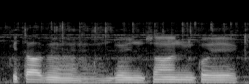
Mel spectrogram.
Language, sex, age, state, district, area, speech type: Urdu, male, 30-45, Telangana, Hyderabad, urban, spontaneous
